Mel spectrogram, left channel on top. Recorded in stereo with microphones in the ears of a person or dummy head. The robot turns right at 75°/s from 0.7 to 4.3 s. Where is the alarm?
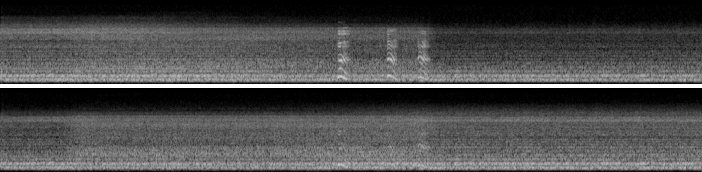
I don't hear an alarm.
